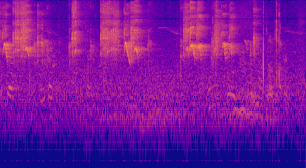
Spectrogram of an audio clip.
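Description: Masked laughingthrush giving harsh, scratchy chattering bursts about once a second, mixed with a few thin, high chirps.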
